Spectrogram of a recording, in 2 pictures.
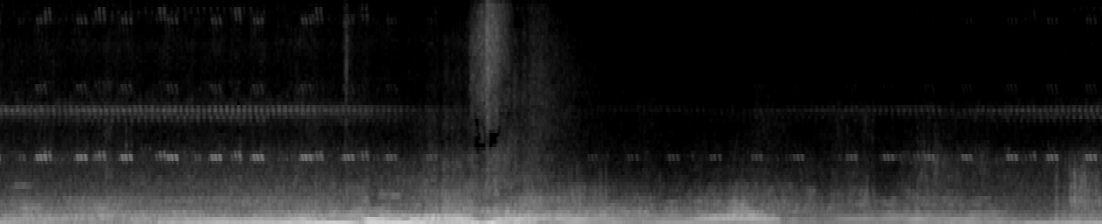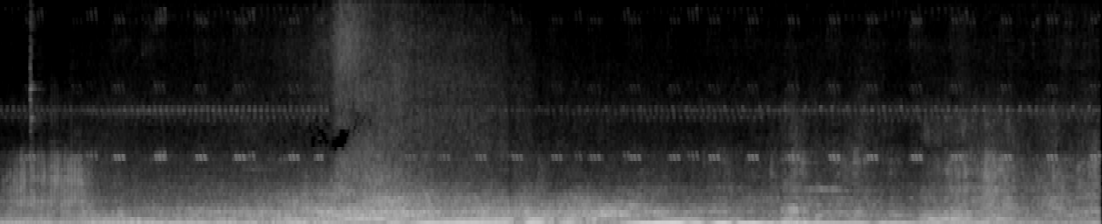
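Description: Cars lapping a race track: engine notes rising under throttle and dropping at gear changes and lifts, with more than one car heard at once. The loudest passes come about four seconds in and again from about fourteen to eighteen seconds in.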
